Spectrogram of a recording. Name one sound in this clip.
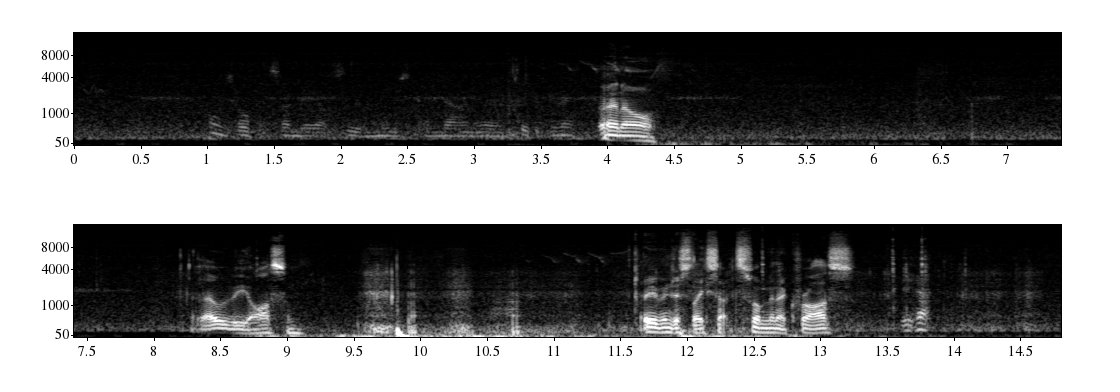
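A man speaks casually close by.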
